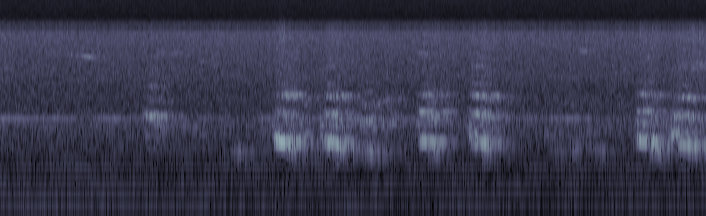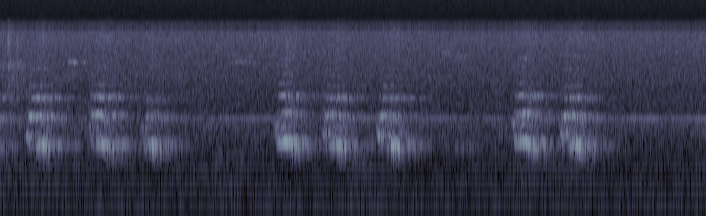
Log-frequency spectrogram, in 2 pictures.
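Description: A dog barking in short, sharp calls, in quick runs of two to four with brief pauses between runs.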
